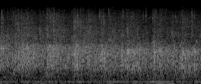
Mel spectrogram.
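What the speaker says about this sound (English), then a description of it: "Let's just give her another round of applause" Steady applause from a crowd, sustained and even throughout, with no voices over it.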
